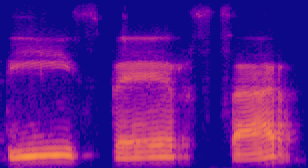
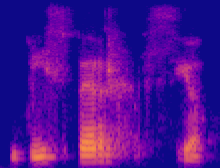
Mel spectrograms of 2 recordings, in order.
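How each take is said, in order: First: Dispersar stretched very slowly, every sound held. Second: Dispersión said slowly, ending falling. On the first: Teacher showing the word's parts to students, very slow. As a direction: draw out dispersar syllable by syllable. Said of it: "Entonces, mira". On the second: Teacher giving the correct form to students, slowly. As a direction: give the answer dispersión slowly. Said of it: "te voy a decir". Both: Shown as a demonstration.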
